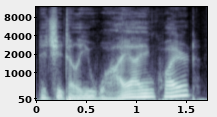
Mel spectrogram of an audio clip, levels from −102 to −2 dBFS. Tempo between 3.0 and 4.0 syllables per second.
No: 5.4 syllables/s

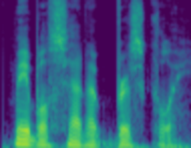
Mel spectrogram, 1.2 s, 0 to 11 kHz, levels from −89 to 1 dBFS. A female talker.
No: male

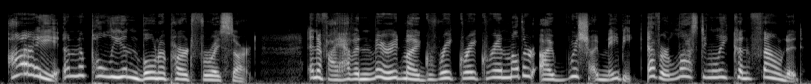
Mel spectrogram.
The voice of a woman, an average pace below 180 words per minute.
Yes: female; average, 155 wpm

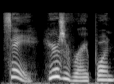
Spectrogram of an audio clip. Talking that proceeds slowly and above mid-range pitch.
No: fast, 210 wpm; high, 230 Hz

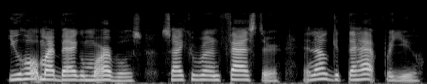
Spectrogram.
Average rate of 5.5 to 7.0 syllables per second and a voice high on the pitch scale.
No: 5.3 syllables/s; high, 205 Hz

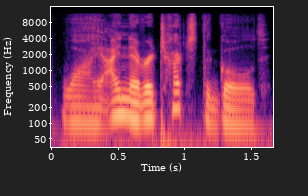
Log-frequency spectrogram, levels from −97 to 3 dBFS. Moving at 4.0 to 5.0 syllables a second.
No: 5.4 syllables/s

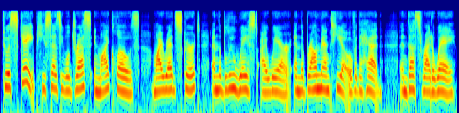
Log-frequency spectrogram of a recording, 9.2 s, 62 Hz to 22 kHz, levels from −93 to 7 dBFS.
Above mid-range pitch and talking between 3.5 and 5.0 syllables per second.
Yes: high, 205 Hz; 4.5 syllables/s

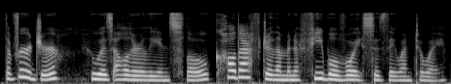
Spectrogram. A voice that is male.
No: female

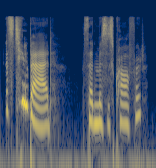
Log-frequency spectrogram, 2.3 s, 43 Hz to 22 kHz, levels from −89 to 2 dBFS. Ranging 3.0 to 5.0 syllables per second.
Yes: 4.5 syllables/s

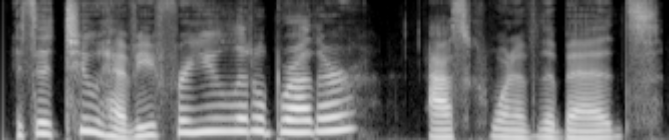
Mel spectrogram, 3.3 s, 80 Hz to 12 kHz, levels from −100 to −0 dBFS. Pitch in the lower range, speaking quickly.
No: high, 235 Hz; fast, 235 wpm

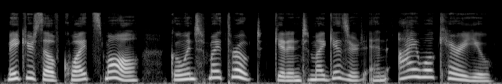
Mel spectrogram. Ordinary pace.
Yes: average, 190 wpm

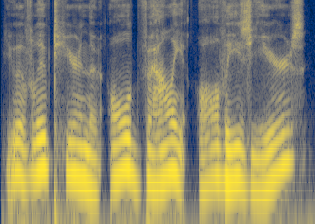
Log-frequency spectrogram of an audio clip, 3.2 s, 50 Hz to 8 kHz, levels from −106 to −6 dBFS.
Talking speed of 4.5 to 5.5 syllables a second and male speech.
Yes: 5.4 syllables/s; male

